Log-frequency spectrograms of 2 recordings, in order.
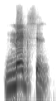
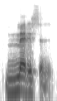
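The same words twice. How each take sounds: First: The word is said with two syllables. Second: The word is said with three syllables. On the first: "with just two syllables in British" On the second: "so with the three syllables"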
